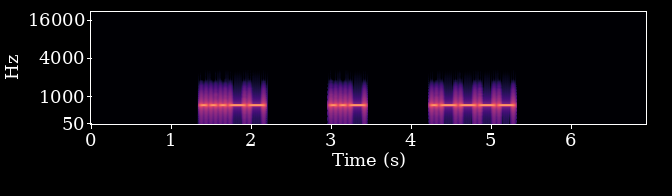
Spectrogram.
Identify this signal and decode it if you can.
Morse code, heard as a keyed tone, about 20 wpm, 700 Hz. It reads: 3 U 1
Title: 133 Lesson 22e - Question Mark - Three Characters 20wpm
